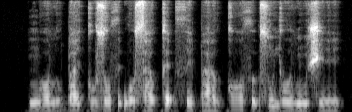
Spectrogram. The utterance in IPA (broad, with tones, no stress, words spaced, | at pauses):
ŋɔ˨ lu˦ba˦ɪ̯ku˨ zo˨θɪ˦ʔwo˨sa˦ʊ̯ kɛ˦ʔ θe˨ pa˨ʊ̯kɔ˦θʊ˦ʔ sũ˦˨jo˦˨ʊ̯ lũ˨ʃe˨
